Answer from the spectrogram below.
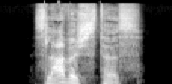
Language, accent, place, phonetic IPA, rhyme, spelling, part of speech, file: German, Germany, Berlin, [ˈslaːvɪʃstəs], -aːvɪʃstəs, slawischstes, adjective, De-slawischstes.ogg
- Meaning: strong/mixed nominative/accusative neuter singular superlative degree of slawisch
